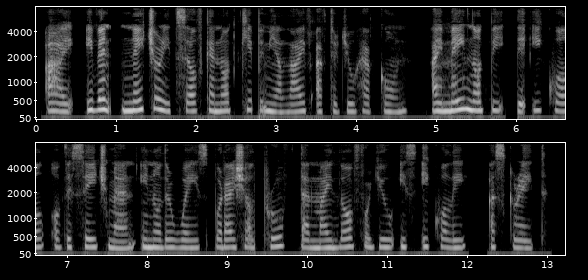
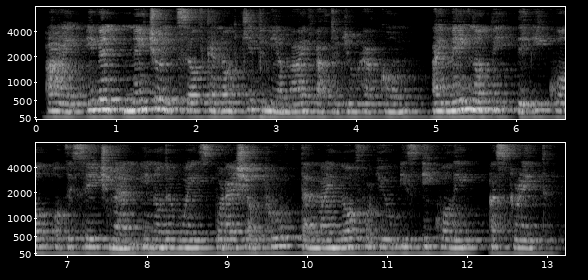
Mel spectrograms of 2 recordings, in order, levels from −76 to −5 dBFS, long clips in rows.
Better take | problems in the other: first | room echo; dies away in 1.2 s

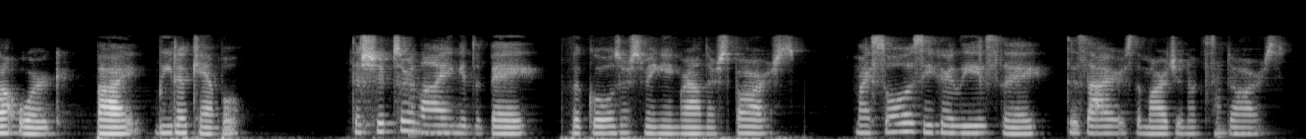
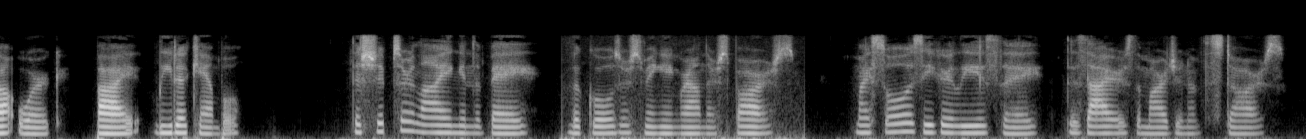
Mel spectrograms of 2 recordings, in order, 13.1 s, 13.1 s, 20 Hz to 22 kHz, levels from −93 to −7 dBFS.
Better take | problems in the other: second | noise reduction (neural mask model DeepFilterNet 3)

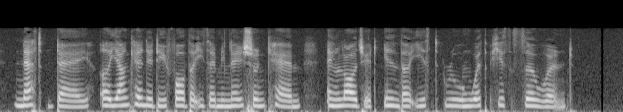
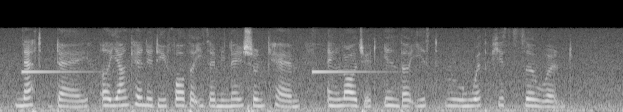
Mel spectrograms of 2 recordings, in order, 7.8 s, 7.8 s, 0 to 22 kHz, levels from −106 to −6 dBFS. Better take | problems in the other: first | background sound (Water + Glockenspiel); 8 dB below the speech

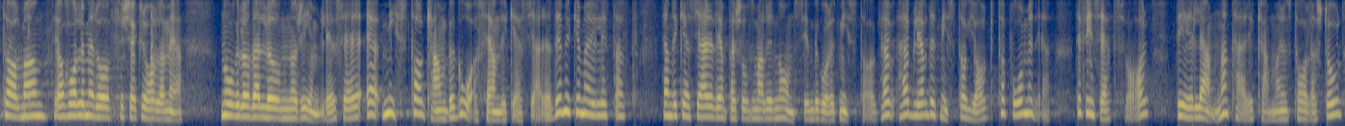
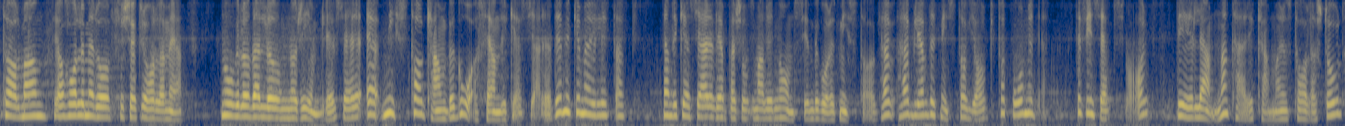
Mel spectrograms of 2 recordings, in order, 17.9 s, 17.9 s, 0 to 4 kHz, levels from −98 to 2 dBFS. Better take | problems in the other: first | noise reduction (neural separator model SepFormer DNS4)

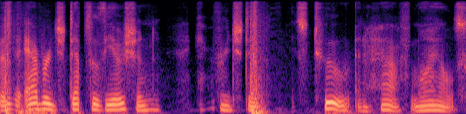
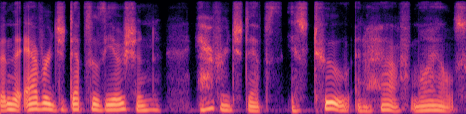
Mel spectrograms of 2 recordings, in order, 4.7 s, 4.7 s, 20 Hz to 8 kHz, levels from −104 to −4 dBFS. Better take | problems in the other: second | noise reduction (neural mask model RNNoise)

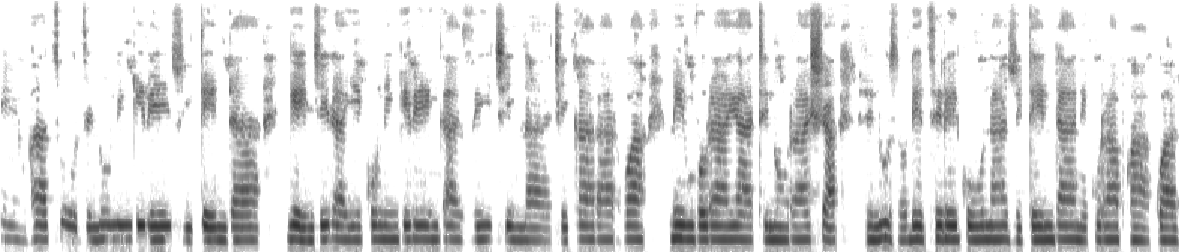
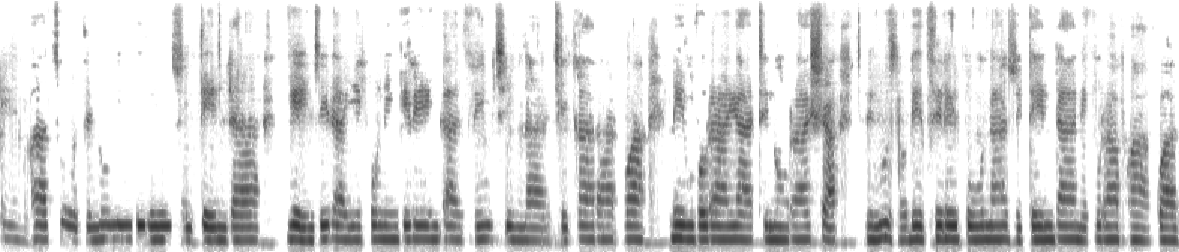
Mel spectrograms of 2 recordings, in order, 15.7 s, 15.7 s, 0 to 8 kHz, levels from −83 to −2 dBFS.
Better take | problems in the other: first | noise reduction (neural mask model Resemble Enhance denoiser)

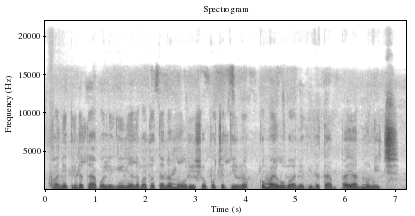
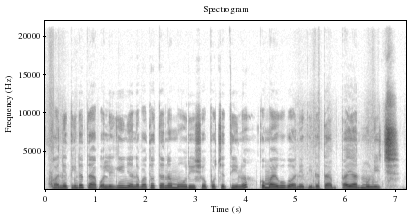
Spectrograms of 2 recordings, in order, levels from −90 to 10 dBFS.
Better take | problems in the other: second | noise reduction (neural mask model Resemble Enhance denoiser)

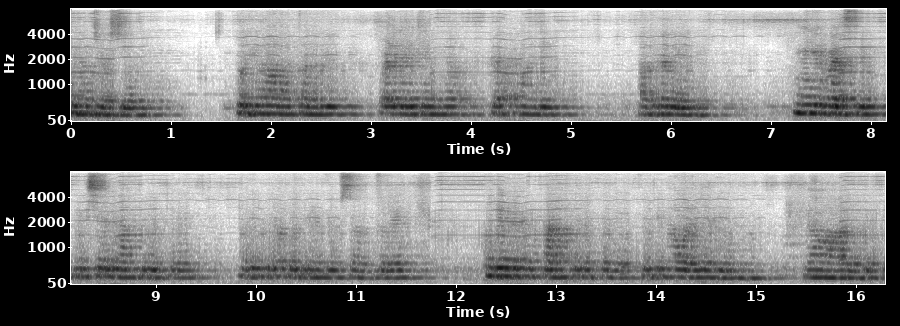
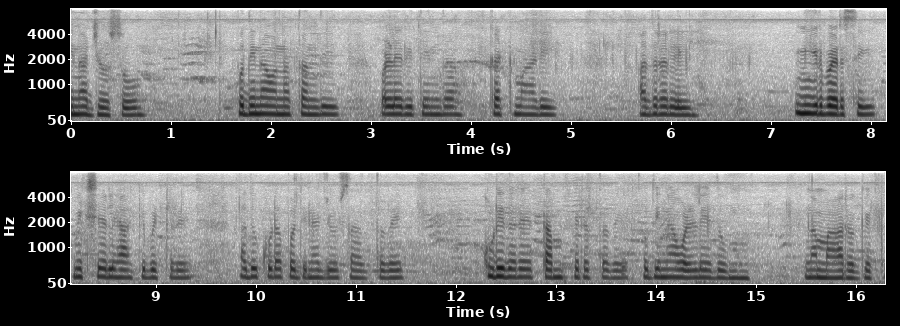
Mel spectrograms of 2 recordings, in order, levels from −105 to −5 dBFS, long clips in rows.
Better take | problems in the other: second | noise reduction (neural separator model SepFormer DNS4)

